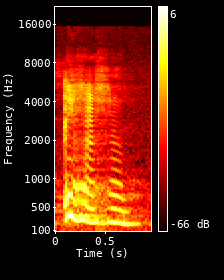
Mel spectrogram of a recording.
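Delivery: hesitant mock throat clear. Turtle about to admit being wrong, clearing throat.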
